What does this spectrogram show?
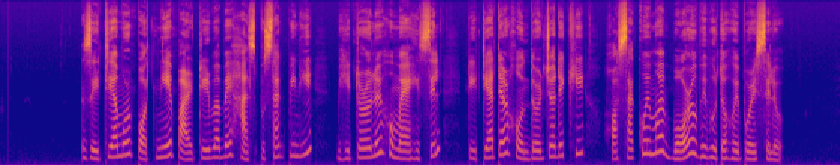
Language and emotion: Assamese, surprised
